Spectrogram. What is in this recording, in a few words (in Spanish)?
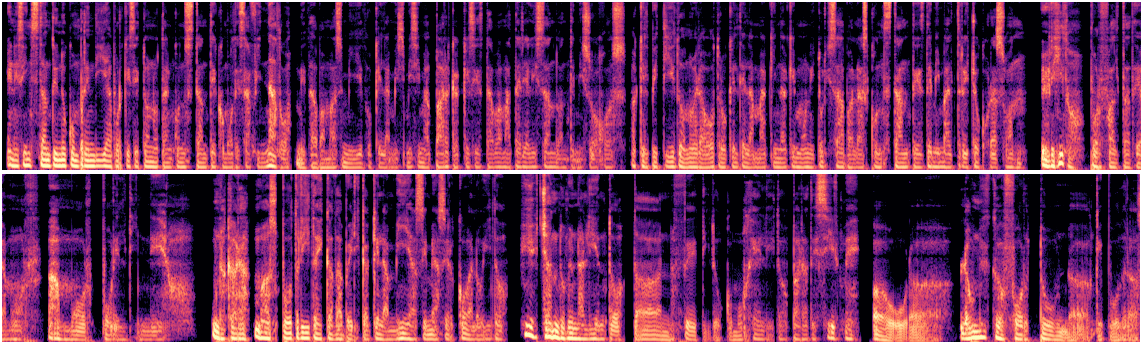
terror; Demo comerciales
